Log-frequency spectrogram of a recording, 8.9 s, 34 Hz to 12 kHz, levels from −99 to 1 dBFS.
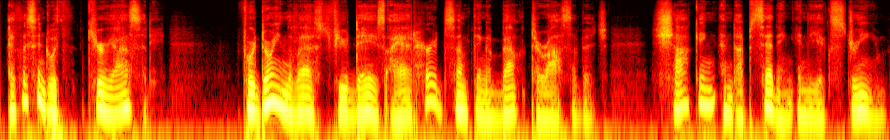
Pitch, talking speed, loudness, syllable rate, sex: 105 Hz, 135 wpm, -21 LUFS, 5.4 syllables/s, male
